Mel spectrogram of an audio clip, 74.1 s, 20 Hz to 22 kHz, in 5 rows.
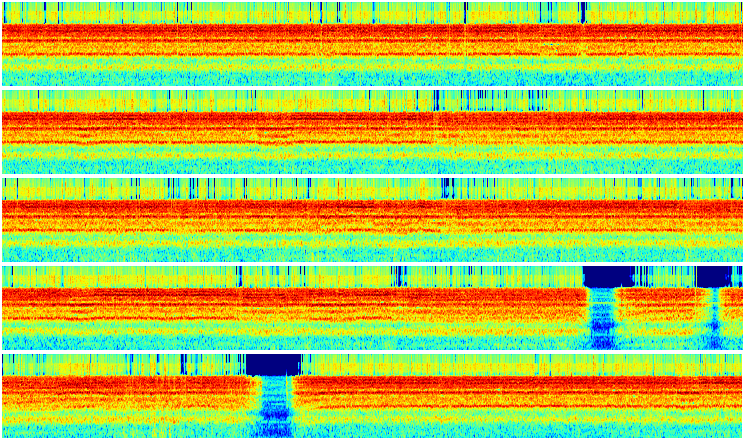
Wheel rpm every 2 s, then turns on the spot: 230, 230, 230, 230, 230, 230, 230, 230, 230, 230, 230, 230, 230, 230, 230, 230, 230, 230, 220, 220, 230, 230, 230, 230, 230, 220, 220, 210, 120, 140, 210, 220, 90, 230, 230, 230, 230.
none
